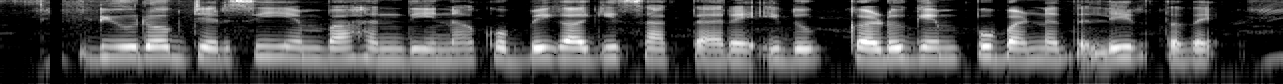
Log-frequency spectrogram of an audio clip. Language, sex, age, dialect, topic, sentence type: Kannada, female, 18-24, Mysore Kannada, agriculture, statement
